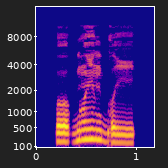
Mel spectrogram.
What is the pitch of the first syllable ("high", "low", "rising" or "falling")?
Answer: low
